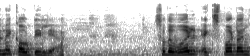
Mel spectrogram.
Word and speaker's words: Kautilya: And he said, Kautilya nahi, Kautilya. So the world expert on Chanakya did not even know how to pronounce Kautilya.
